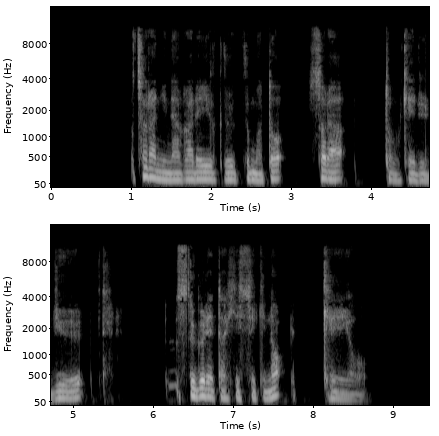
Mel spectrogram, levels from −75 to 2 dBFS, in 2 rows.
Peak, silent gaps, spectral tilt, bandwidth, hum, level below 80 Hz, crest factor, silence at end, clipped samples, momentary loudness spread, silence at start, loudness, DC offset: -6 dBFS; 3.16-3.23 s, 4.05-4.17 s, 8.03-8.07 s; -5 dB/octave; 11.5 kHz; none; -48 dBFS; 24 dB; 0.8 s; under 0.1%; 14 LU; 1 s; -28 LUFS; under 0.1%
